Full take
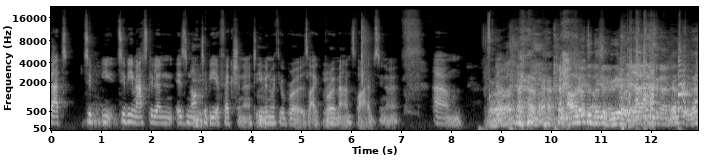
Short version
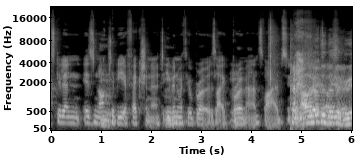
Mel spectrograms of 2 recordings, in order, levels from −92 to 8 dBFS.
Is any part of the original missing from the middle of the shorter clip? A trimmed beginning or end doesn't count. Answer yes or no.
yes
